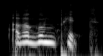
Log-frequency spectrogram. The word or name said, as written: अवगुंफित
